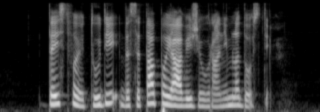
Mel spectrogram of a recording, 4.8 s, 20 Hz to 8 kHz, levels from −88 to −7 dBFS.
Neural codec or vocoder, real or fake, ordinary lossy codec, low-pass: none; real; none; 7.2 kHz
